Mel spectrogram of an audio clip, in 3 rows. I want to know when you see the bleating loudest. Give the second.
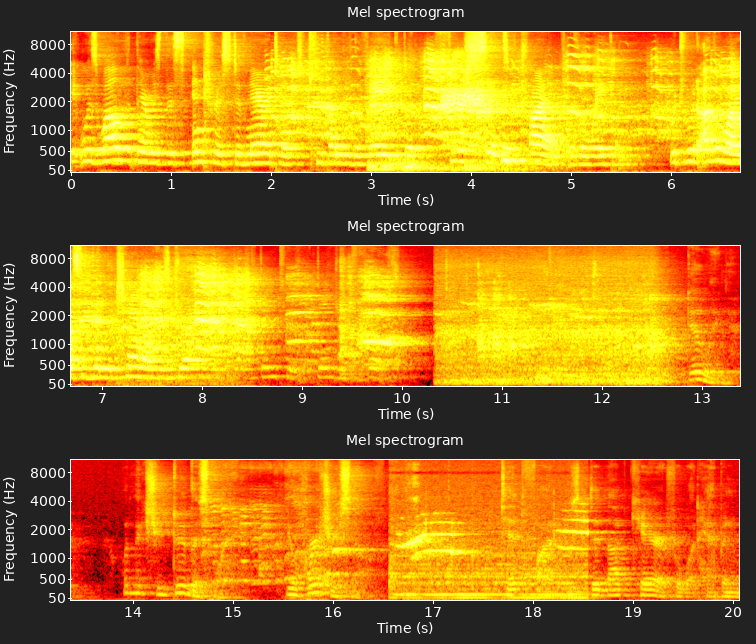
4 s.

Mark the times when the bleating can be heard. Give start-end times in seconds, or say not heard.
3.0-4.6, 7.0-8.3, 14.7-16.2.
